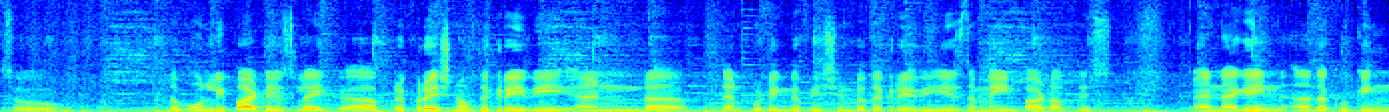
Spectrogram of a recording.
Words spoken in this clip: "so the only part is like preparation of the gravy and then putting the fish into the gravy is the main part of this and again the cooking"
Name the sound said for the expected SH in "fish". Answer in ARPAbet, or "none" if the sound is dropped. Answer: SH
